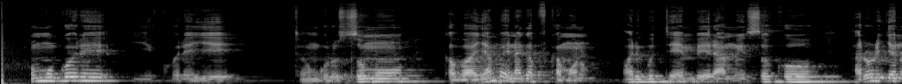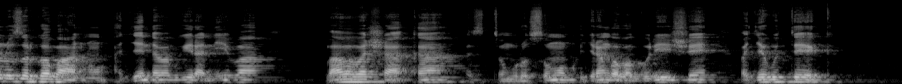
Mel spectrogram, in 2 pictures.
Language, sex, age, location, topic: Kinyarwanda, male, 25-35, Nyagatare, finance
